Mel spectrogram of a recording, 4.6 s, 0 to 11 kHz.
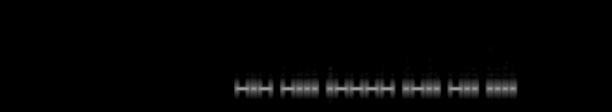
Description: Morse code, heard as a keyed tone, about 45 wpm, 700 Hz. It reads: KB1LDH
